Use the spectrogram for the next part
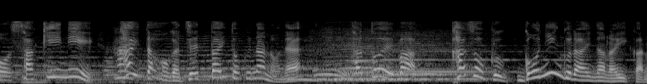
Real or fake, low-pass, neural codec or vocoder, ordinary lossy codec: real; none; none; none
